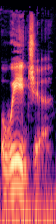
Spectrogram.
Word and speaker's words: Ouija: In 1901, Fuld started production of his own boards under the name Ouija, or Ouija, or Ouija. I think people just say it however they want. I think most people basically say it like W-E-E-J-E-E, but...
